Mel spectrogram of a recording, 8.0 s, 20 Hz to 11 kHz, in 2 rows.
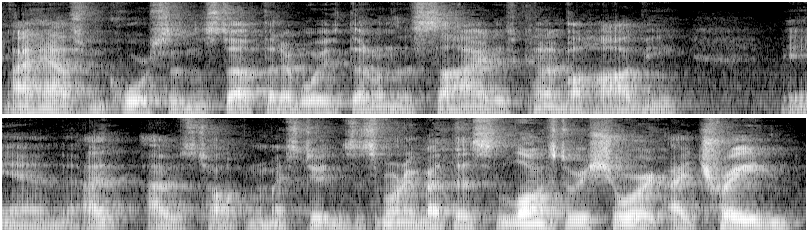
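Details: Adult man's self-reported stutter: a brief, isolated disfluency he calls the first in probably 20 years, otherwise fluent speech.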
